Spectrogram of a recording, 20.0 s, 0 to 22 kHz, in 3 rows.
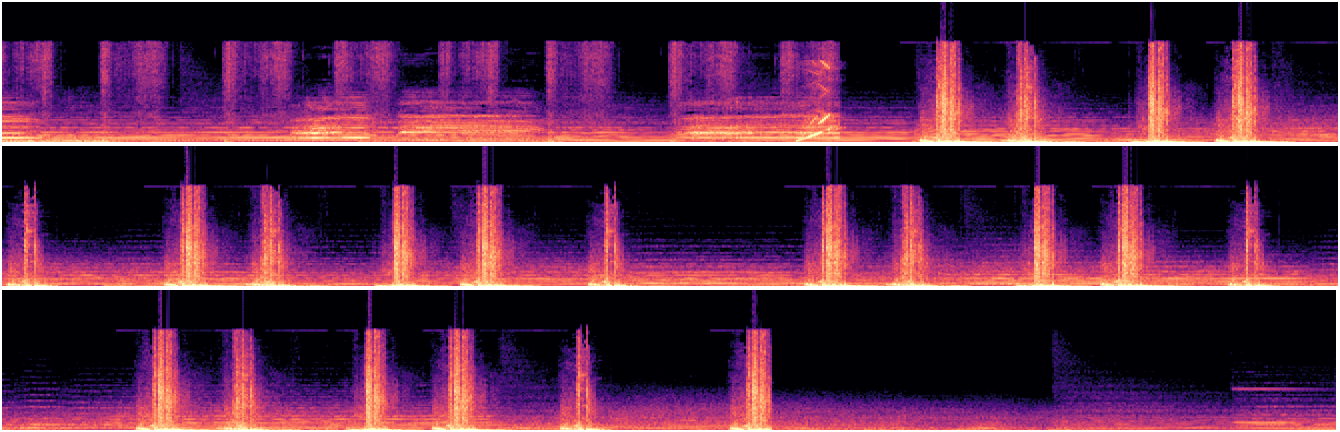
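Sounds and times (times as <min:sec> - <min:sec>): background music: 0:00.0 - 0:20.0
heavy cartoon impact thuds: 0:04.6 - 0:09.9, 0:10.7 - 0:13.1, 0:14.0 - 0:16.4, 0:17.0 - 0:17.2.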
